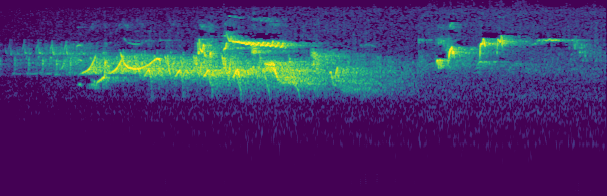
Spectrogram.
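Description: Birds chirping and singing, a dense chorus of quick rising and falling calls that swells about two seconds in and then thins to a few short high chirps near the end.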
